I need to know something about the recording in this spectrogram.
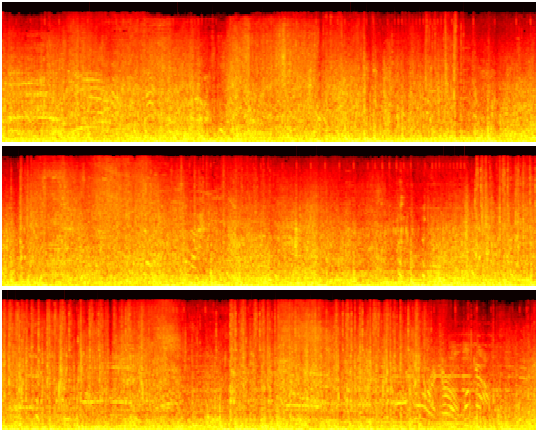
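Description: Huge machines roar and clank as they move and attack.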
